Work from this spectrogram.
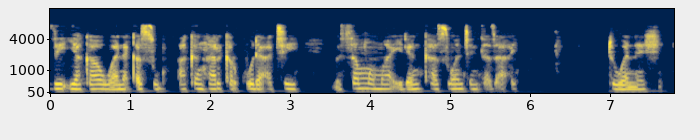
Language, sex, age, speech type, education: Hausa, female, 15-29, spontaneous, secondary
